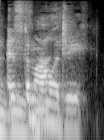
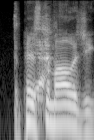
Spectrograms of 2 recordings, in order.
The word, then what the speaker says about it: epistemology: What do we know from a religious epistemology? What do we know from a scientific epistemology? I hope I'm saying those right. Epistemology. – Epistemology. Yeah. Good.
